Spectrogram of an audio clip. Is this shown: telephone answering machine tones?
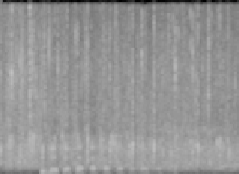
no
